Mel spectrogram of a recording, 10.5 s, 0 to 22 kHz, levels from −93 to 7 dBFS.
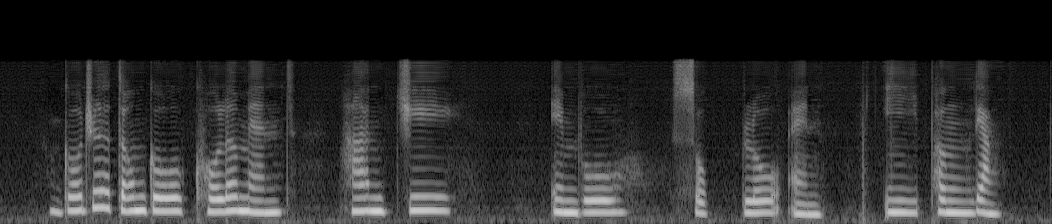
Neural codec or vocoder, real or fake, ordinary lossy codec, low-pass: codec, 16 kHz, 0.7 kbps, FocalCodec; fake; none; 7.2 kHz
